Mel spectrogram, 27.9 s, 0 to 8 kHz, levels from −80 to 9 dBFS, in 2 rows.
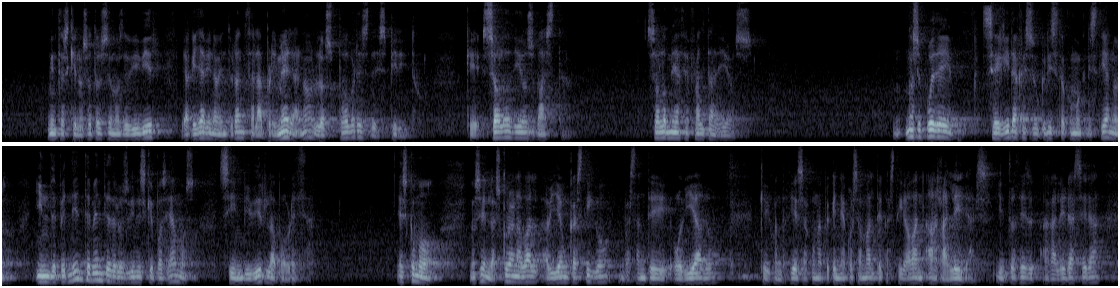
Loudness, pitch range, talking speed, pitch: -31 LUFS, 95-110 Hz, 155 wpm, 100 Hz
